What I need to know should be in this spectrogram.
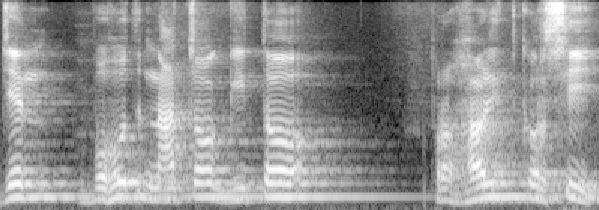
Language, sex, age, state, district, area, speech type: Odia, male, 60+, Odisha, Balangir, urban, spontaneous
